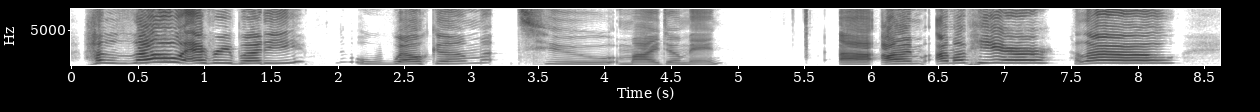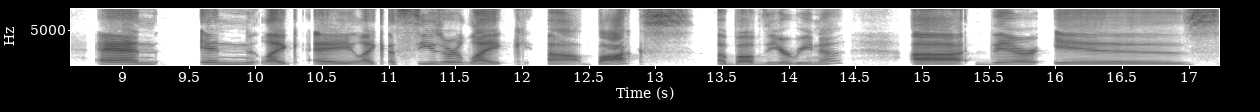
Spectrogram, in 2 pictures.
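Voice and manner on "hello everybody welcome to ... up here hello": loud, high, carrying announcer voice. Voicing a figure greeting a shocked crowd: voice sounding over an arena. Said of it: "there is a voice that sounds over the arena".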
